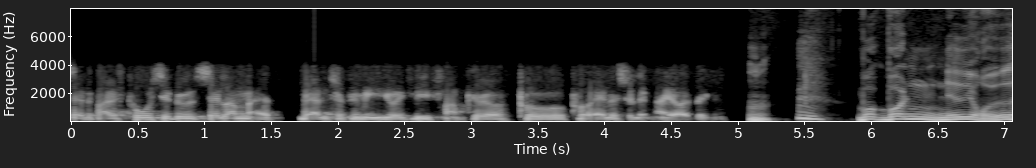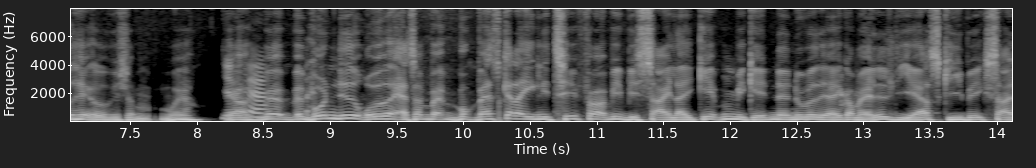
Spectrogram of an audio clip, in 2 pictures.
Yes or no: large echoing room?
no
